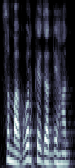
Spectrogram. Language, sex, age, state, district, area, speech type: Punjabi, female, 60+, Punjab, Tarn Taran, urban, spontaneous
